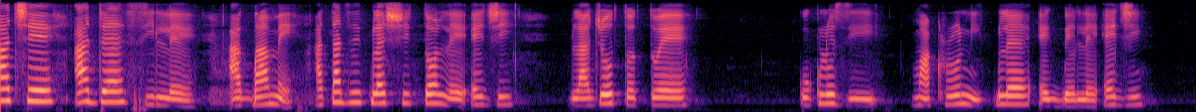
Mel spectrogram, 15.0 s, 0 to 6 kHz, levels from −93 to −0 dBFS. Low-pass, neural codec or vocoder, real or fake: 5.4 kHz; none; real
